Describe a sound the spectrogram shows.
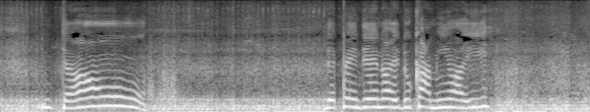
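A motorcycle engine revs up and down in short bursts.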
